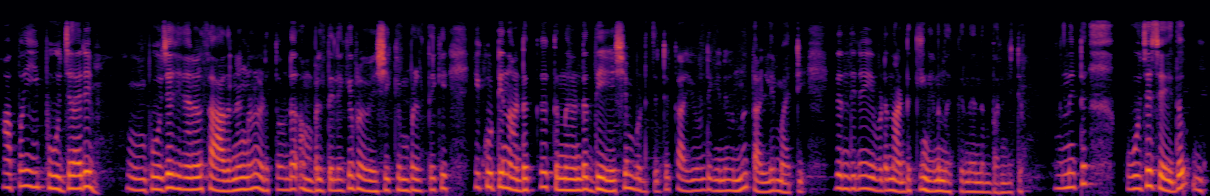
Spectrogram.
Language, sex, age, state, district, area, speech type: Malayalam, female, 45-60, Kerala, Kasaragod, rural, spontaneous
